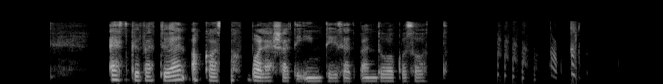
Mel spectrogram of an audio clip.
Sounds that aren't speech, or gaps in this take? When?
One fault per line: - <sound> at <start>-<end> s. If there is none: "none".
- dropout at 2.2-2.3 s
- chirp at 5.0-5.9 s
